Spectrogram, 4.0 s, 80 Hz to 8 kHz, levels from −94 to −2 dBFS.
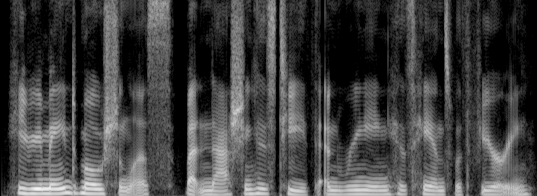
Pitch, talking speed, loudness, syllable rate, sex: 170 Hz, 195 wpm, -19 LUFS, 5.3 syllables/s, female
